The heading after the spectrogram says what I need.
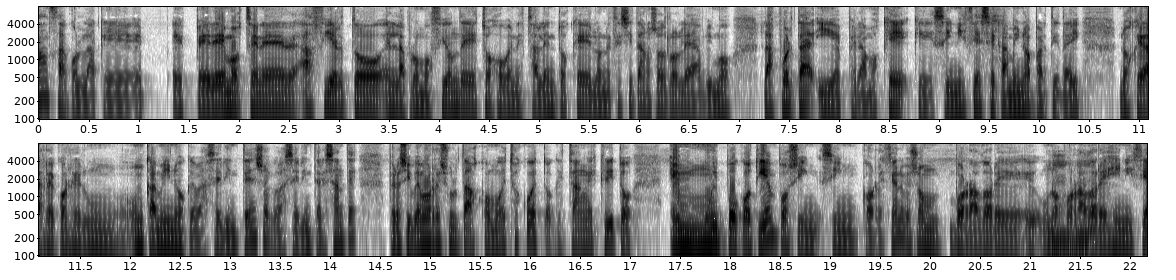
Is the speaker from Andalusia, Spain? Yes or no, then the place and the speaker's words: yes; Huelva, Andalusia, Spain; Había una necesidad de hacer teatro en mi tierra, allí en Huelva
